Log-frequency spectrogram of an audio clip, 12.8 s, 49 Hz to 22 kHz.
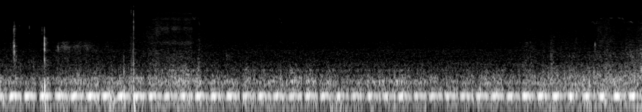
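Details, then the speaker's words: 30-inch Westinghouse Wengue ceiling fan on low speed: low steady motor hum with faint, irregular clicks that die down at times. An unfamiliar noise from the fan; cause unknown. "I could feel a little bit of air from it on low foreign making that noise or what that is making something maybe you guys can hear that we kind of died down a little bit there I don't remember it making that noise I don't know what it is"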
